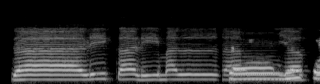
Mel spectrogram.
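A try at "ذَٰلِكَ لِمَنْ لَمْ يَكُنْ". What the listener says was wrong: Nah, za-nya juga kepanjangan itu.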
